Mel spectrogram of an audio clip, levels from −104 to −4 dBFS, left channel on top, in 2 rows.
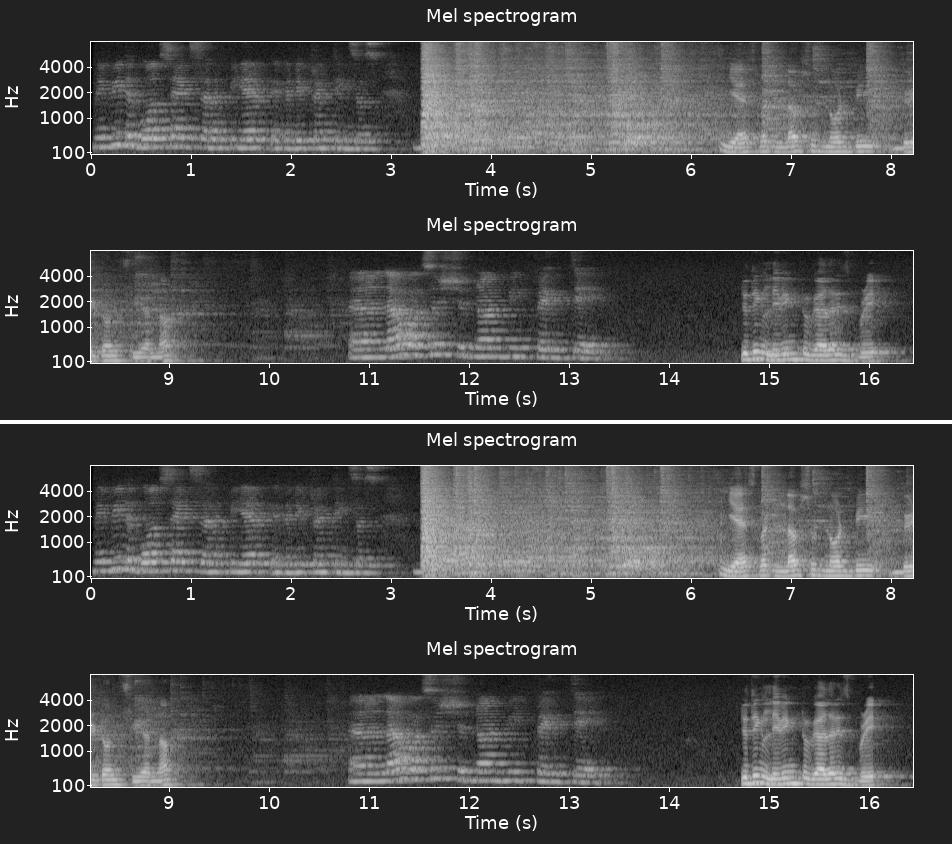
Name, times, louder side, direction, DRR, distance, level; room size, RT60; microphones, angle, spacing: voice 1, 0.0-4.8 10.8-13.3, equal, 10° right, -9 dB, 1.8 m, -40 dB
Crushing, 3.3-9.2 10.1-10.2, right 1 dB, 50° right, 2.2 m, -34 dB
voice 2, 6.3-9.1 14.7-16.0, right 3 dB, 30° right, 13 dB, 0.3 m, -31 dB
6.6 x 3.3 x 5.7 m, 0.90 s
head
